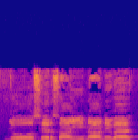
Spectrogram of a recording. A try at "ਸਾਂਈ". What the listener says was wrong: ਇੱਥੇ ਬਿੰਦੀ ਆ ਗਈ ਹੈ। ਇੱਥੇ ਸਾਈ ਉਚਾਰਨ ਕਰਨਾ, ਸਾਂ ਤੇ ਬਿੰਦੀ ਲਾਉਣੀ ਹੈ, ਈ ਤੇ ਨਹੀਂ ਲਾਉਣੀ। ਜੋ ਸਿਰ ਇੱਥੇ ਠਮਕ ਲੱਗ ਜੇਗੀ। ਸਾਈ ਨਾ ਨਿਵੈ।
